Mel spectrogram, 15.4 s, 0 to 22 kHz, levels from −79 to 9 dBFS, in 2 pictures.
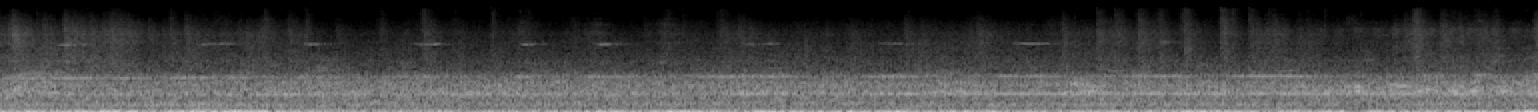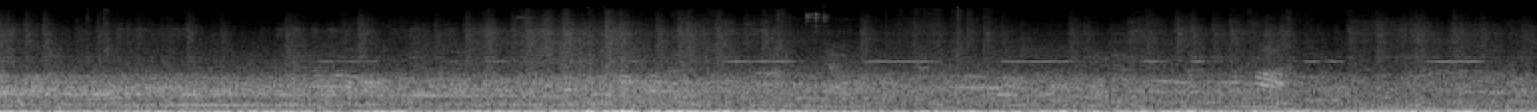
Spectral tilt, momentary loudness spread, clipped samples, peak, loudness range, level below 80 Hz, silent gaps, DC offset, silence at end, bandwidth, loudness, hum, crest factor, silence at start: -6 dB/octave; 4 LU; under 0.1%; -4 dBFS; 4 LU; -24 dBFS; none; under 0.1%; 0 s; 10.5 kHz; -25 LUFS; none; 14 dB; 0 s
